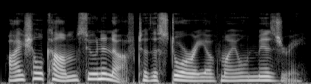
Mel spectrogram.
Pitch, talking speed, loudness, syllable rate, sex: 190 Hz, 230 wpm, -16 LUFS, 5.5 syllables/s, female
